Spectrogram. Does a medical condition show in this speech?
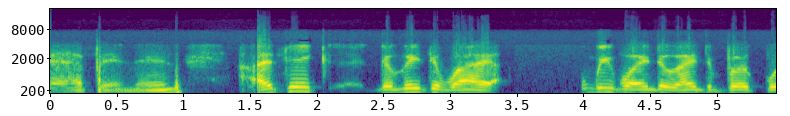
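Yes: cerebral palsy.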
